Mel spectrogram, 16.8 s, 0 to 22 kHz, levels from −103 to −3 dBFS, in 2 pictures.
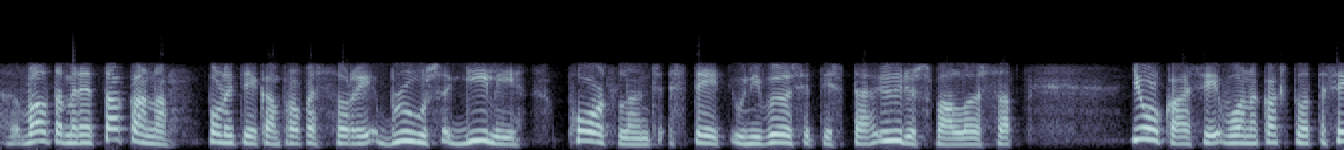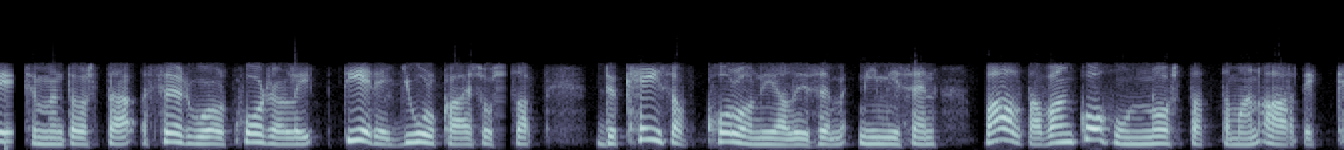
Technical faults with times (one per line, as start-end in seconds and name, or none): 8.43-8.55 packet loss with pitch repetition
11.51-11.59 packet loss with pitch repetition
